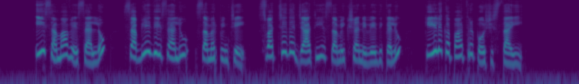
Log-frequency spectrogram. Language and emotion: Telugu, neutral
